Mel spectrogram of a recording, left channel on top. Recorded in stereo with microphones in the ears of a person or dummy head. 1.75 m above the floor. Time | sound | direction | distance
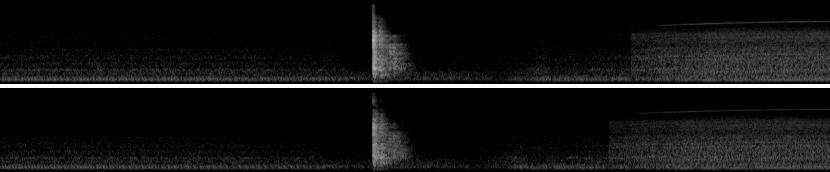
3.7 | a clap | 30° left (ahead or behind) | 5 m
